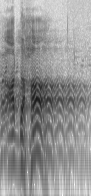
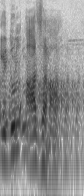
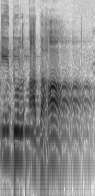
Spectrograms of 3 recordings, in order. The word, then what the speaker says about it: ঈদুল আদহা: ঠিক তদ্রূপ ঈদুল আদহা এ শব্দটা হলো শেষে দোয়াত উচ্চারণ করতে হয়, কিন্তু ওরা বলে ঈদুল আজহা। কি বলে? মানে জয় অক্ষর উচ্চারণের মতো আওয়াজ করে বলে। আমরা বলি ঈদুল আদহা, কোরবানির ঈদ।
